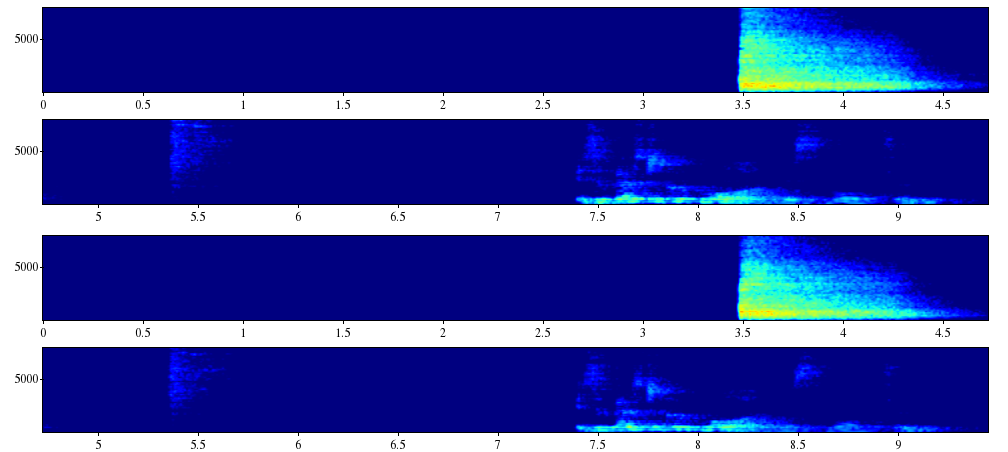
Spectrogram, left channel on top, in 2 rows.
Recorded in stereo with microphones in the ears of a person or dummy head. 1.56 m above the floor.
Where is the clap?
25° right (ahead or behind), 0.7 m.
